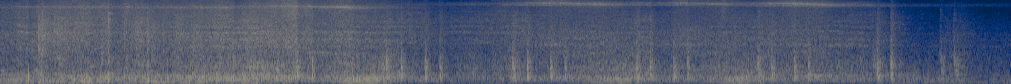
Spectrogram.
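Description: CrossCountry Voyager diesel-electric multiple unit passing close by over a level crossing: its diesel engines running under a steady rumble, wheels clattering over the rail joints in quick irregular clicks, with a thin high whine above. The sound dies away shortly before the end as the train clears.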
